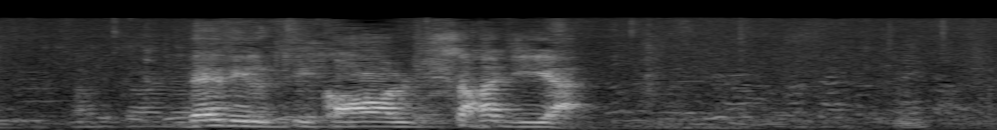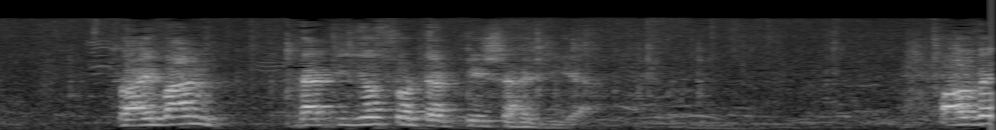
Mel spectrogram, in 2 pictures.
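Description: An elderly man speaks calmly into a microphone, in pauses.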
